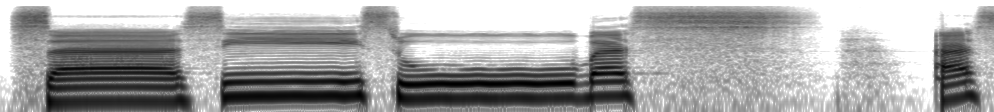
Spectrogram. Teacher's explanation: ketika kita ee lafalkan dia nafasnya mengalir dengan deras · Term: huruf Sin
